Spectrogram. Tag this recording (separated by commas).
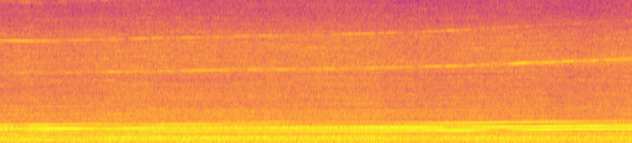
Vehicle, Aircraft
